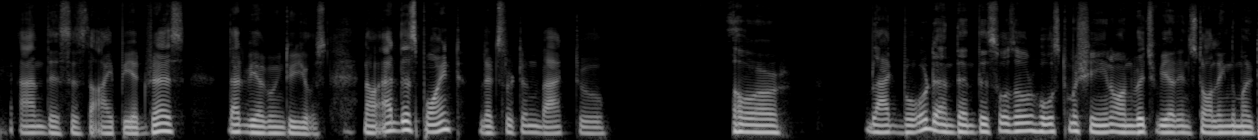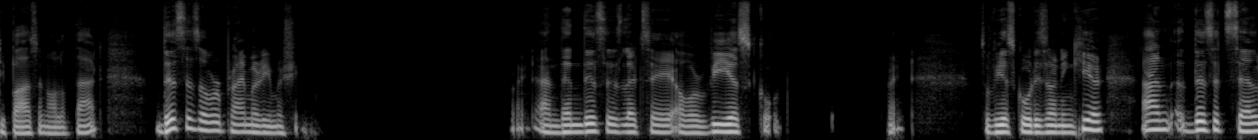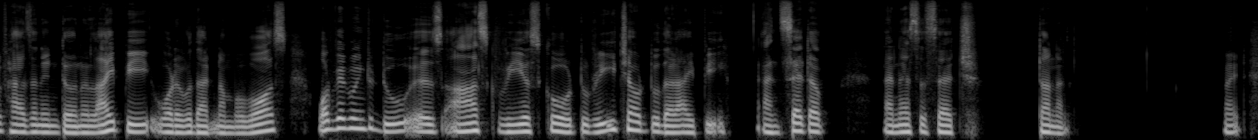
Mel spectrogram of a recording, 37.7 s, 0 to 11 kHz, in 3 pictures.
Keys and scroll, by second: 3.8 ctrl+alt+super+p, 4.5 typing.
